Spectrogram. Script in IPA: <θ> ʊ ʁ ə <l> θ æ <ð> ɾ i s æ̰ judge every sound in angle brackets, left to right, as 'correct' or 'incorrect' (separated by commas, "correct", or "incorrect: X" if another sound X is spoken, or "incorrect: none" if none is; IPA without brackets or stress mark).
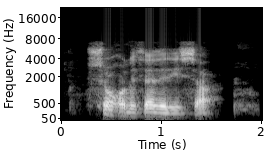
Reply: incorrect: s, correct, correct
